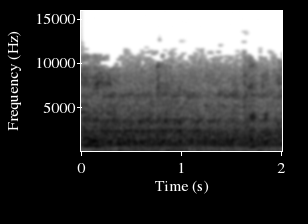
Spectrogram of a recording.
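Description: Steady low rumble and hiss of a large engine running, with no change through the stretch.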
